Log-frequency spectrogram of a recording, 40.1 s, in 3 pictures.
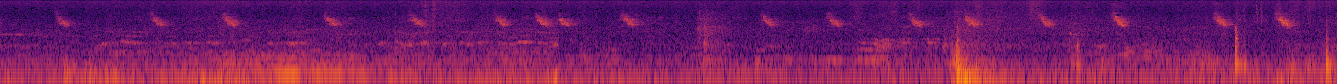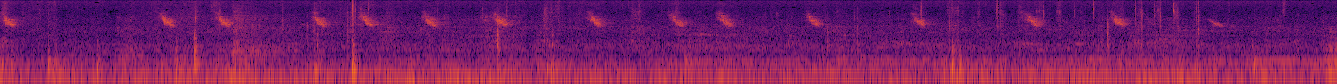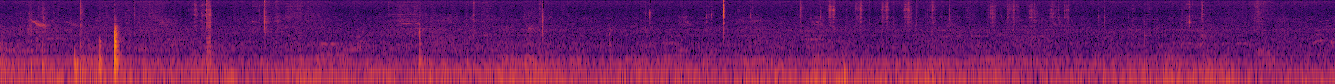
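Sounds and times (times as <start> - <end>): bird chirping: 7.6 - 13.6, 15.0 - 18.6.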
